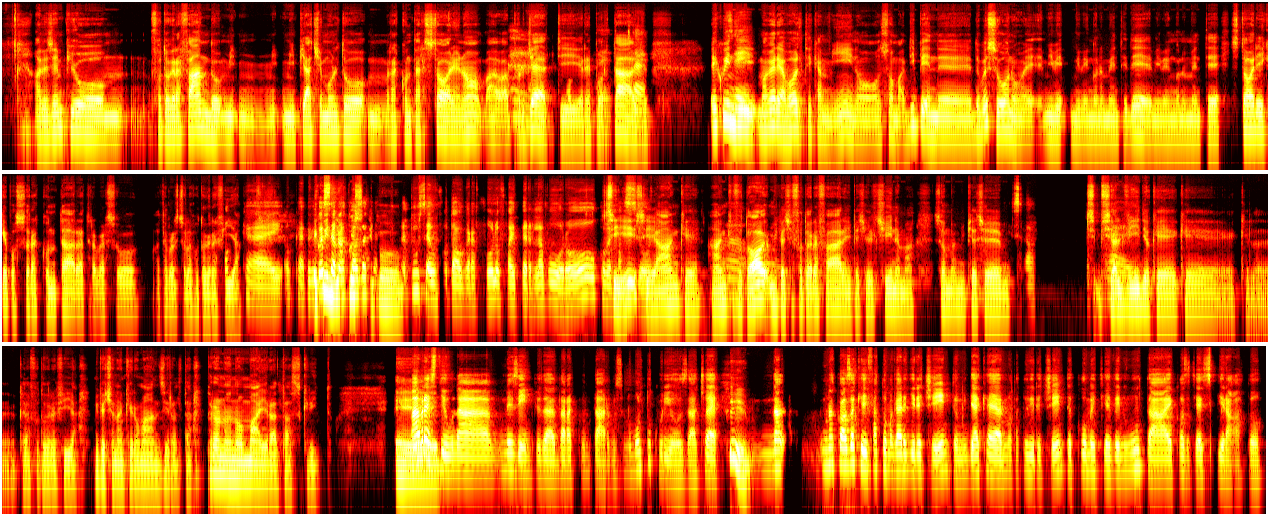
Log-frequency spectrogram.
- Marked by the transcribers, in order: "cioè" said as "ceh"; "cioè" said as "ceh"; other background noise
- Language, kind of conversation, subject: Italian, podcast, Come raccogli e conservi le idee che ti vengono in mente?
